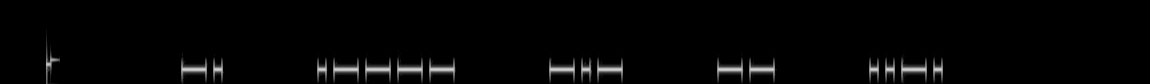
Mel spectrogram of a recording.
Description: Morse code, heard as a keyed tone, about 15 wpm, spaced as for 7 wpm, 700 Hz. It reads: N1KMF
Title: USA Call Signs - 5 Characters - 4x Character Spacing - 15wpm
